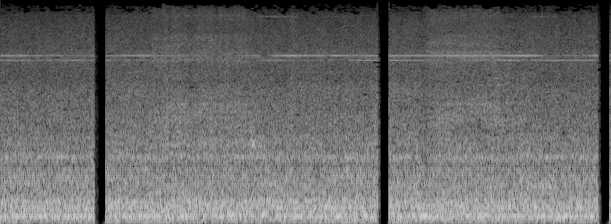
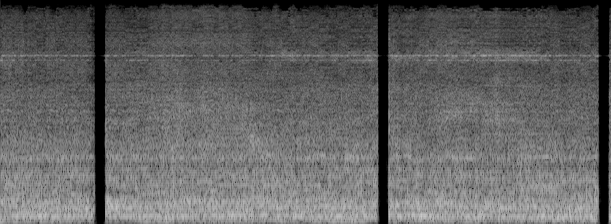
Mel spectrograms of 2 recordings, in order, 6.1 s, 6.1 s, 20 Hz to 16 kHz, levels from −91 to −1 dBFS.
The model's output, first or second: second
